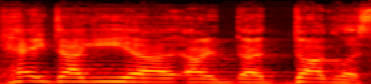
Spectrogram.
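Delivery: strong put-on New York accent, slow. Imitating his parents calling him by name, imitating their strong New York accent. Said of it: "they have the strong New York accents".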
